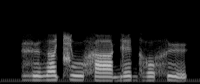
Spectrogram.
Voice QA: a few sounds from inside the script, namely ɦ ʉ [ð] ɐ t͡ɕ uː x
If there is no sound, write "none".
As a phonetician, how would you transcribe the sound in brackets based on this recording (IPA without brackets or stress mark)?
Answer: ð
